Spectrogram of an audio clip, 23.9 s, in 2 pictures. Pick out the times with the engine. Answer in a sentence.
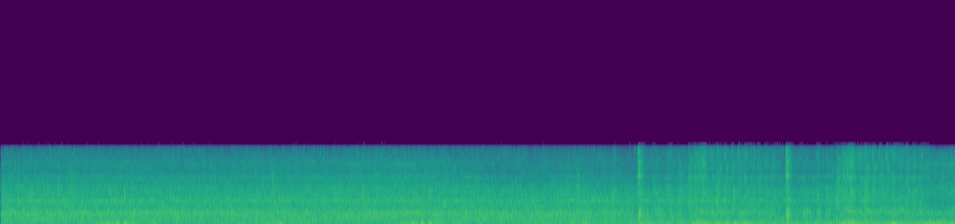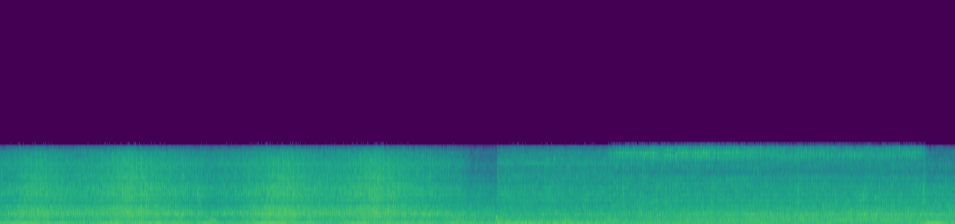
The engine can be heard from 0.0 to 23.8 s.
